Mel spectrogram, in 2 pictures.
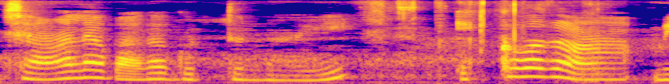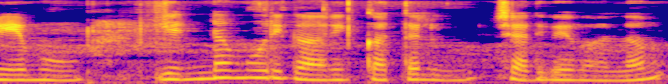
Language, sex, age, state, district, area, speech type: Telugu, female, 30-45, Telangana, Jagtial, urban, spontaneous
